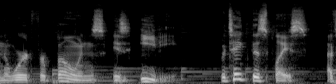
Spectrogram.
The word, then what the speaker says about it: iwi: If there are any other letters, it's the V sound. So this city is pronounced Eva, and the word for bones is Evi.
